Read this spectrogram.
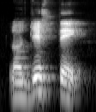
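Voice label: "logistik", Malay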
